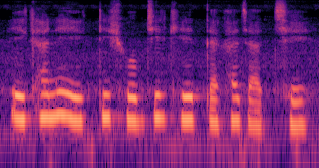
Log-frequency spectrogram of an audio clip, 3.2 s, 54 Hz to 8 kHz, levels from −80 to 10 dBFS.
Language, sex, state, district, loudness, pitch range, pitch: Bengali, female, West Bengal, Cooch Behar, -15 LUFS, 215-240 Hz, 225 Hz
